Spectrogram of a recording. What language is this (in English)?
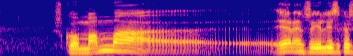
Icelandic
